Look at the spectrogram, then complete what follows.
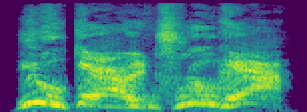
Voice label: Unarmed Elite Alert Line, dialogue; NPC; Heist Cultist Spotted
